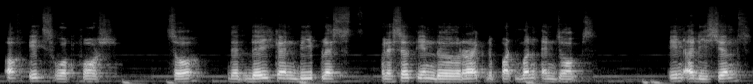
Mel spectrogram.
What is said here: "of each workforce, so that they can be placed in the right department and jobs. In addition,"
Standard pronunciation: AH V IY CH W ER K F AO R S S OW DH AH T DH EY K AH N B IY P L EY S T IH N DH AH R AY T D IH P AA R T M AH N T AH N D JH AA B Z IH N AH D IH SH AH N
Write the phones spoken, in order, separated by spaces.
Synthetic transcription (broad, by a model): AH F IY S W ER K F AO R S S OW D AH T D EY K AH N B IY P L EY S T IH N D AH R AY T D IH P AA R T M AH N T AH N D JH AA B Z IH N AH D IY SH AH N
